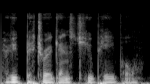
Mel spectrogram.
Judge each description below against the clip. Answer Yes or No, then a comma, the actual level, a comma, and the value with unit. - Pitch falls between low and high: No, very low, 90 Hz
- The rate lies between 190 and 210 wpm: No, fast, 240 wpm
